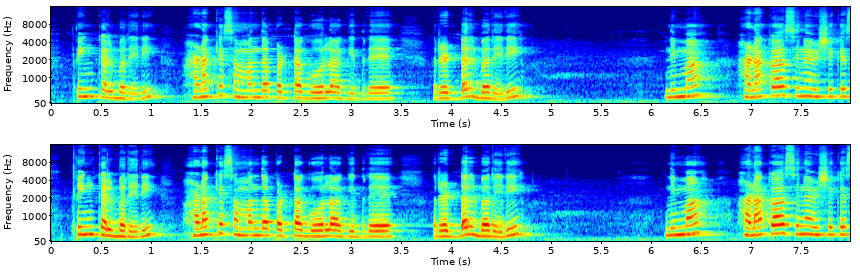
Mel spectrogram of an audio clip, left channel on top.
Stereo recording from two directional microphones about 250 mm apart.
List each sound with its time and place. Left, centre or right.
0.3 s a woman's voice: right
6.1 s a woman's voice: centre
